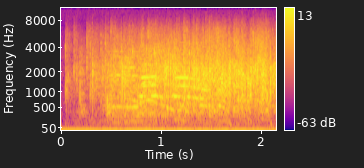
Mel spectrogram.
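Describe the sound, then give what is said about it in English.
Audience applause at an award ceremony, rising from a quieter start into a dense, sustained wash of clapping, with voices mixed in underneath. “Duval and the dark-haired woman are amongst those applauding.”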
